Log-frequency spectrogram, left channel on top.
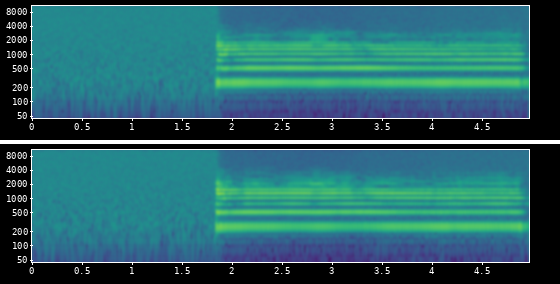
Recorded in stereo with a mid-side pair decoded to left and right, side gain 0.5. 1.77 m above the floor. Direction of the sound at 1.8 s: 60° right.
